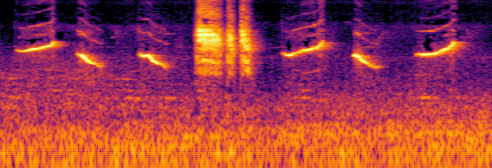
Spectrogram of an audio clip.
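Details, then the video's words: Long-tailed shrike singing, recorded as a tutor track for cage birds: clear, downslurred whistles repeated about every half second, broken once by a loud, harsh rasping burst in the middle. "Masteran Terbaik Pentet / Cendet"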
